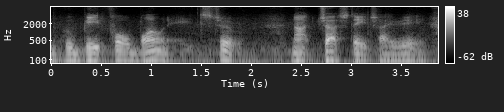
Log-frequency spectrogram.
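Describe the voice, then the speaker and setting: This man has an American accent and a very deep, low pitch. His pitch varies in an ordinary way. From US, Baltimore. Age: 70s. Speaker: drag performer and long-term HIV survivor. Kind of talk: documentary interview, personal testimony. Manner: halting, many fillers and repetitions.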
